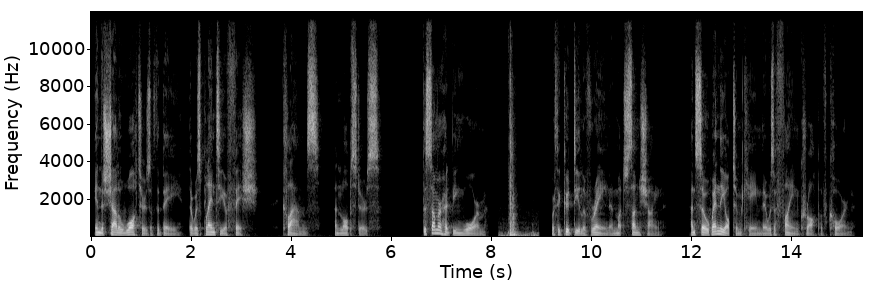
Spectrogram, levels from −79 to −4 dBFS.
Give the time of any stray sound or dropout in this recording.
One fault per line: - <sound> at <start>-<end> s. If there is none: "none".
- squeak at 8.1-9.0 s
- dropout at 12.8-12.8 s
